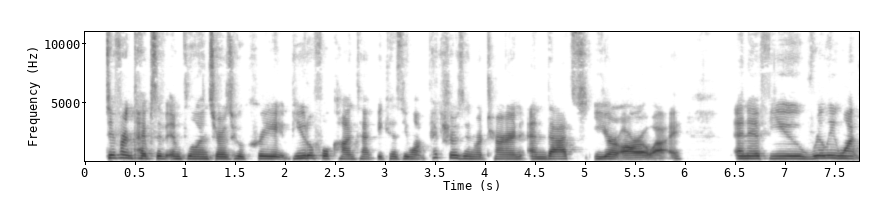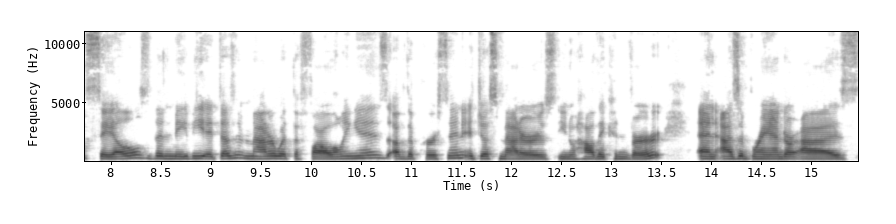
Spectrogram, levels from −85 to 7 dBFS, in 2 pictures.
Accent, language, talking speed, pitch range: American, English, 195 wpm, 180-210 Hz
